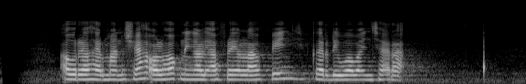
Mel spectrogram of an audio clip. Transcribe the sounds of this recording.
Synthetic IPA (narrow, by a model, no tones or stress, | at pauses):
ʔa̰uɾɛlɦɛrmanʃaɦɔlɔɦɔk̚niŋaliafɾɛlafiɲkɨrdiwawaɲt͡ʃaɾa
